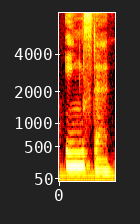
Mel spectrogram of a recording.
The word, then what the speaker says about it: instead: that in instead instead so now you got the short I for the first syllable and the second syllable is the e as in sit I'm sorry as in set first syllable is sit second syllable is set so now you got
